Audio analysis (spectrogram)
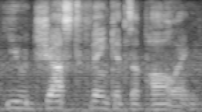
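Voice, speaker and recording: A man's voice: on the low side, measured pace, pushed and bright, poor audio. A man co-hosting a casual podcast, talking informally with repeated words and some swearing. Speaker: podcast co-host. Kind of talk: casual chat about video games and films.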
